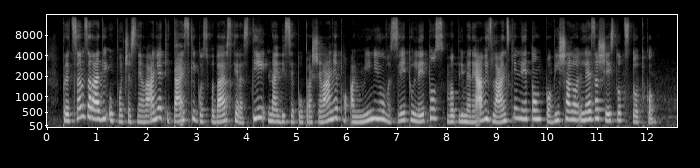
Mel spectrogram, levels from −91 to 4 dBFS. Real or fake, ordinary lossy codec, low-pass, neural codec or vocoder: fake; none; 14.4 kHz; codec, 44.1 kHz, 2.6 kbps, SNAC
